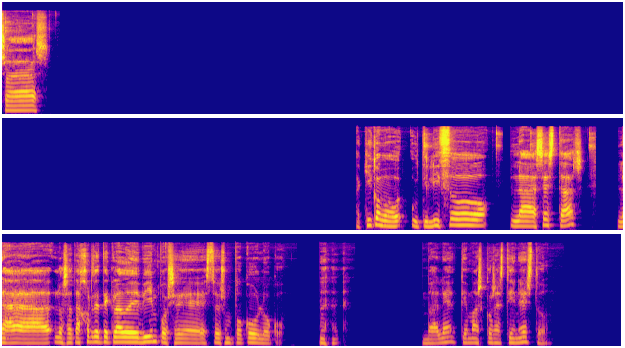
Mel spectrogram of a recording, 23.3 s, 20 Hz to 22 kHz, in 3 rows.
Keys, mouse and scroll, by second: 2.1 Home, 2.7 Home, 3.4 End, 3.5 End, 5.0 k, 5.5 j, 6.1 Down, 6.8 Down, 6.8-7.5 Down, 7.9 Down, 9.8 k, 10.8 Escape, 12.9 Left, 13.8 Left, 14.2 Left, 15.0 Right, 15.6 typing, 15.9-17.3 Right, 17.3 typing.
